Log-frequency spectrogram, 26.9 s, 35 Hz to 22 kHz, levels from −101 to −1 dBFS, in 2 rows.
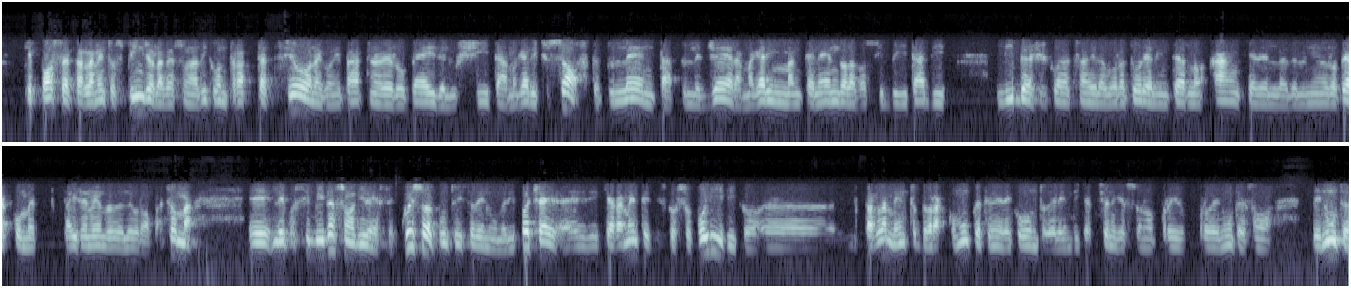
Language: Italian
